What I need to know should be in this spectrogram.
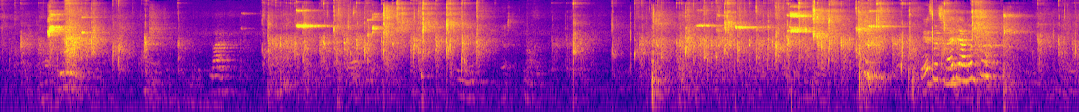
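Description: A table tennis ball clicks back and forth across a table, echoing in a large hall.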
